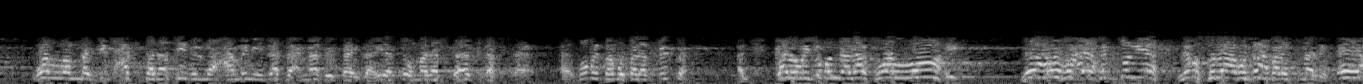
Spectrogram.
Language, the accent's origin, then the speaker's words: Arabic; Egypt; احنا مصريين ايه اللي خبلنا بعض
